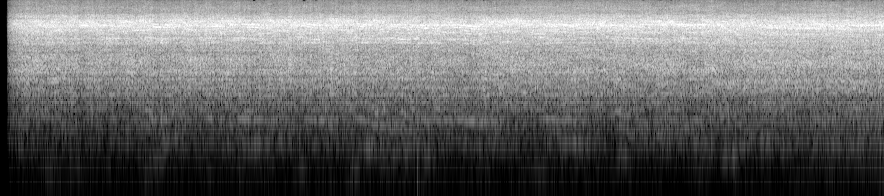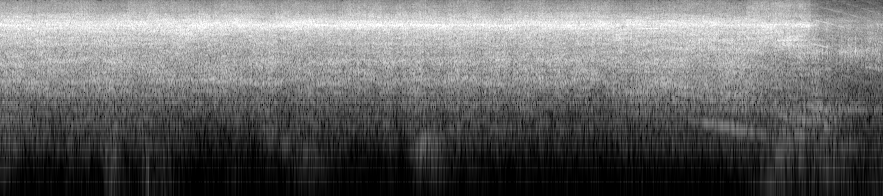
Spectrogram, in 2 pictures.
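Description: Angle grinder with a diamond polishing pad running against a tile edge: a loud, steady high hiss. Near the end it cuts out and the motor winds down with a falling whine.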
